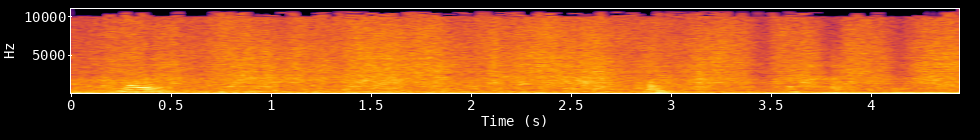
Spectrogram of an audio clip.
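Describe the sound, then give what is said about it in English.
A surface is rubbed with a colourful duster and polish, giving a continuous dry, scratchy rubbing with a few sharper strokes; a brief voice sound comes early on. “I have some more what? Some more polish. Yeah, I put you some over here. You polished that bit really good for me.”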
